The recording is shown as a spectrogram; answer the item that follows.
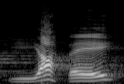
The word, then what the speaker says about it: Yahweh: That is the Hebrew word spelled YHWH in English, using English lettering. It is pronounced Yahweh, and it means I am.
